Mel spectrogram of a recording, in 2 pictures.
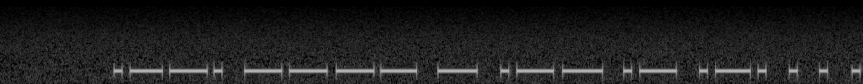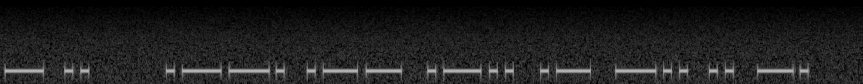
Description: Morse code (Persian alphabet), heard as a keyed tone, hand-sent with a bug key, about 15 wpm, 630 Hz. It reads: پشتوارههای پولادین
